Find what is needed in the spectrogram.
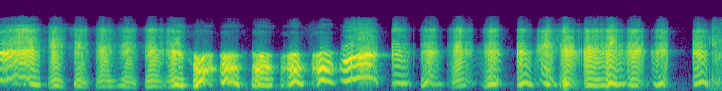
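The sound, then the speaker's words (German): A voice imitating a cartoon duck's quacking laugh: a long, rapid run of many buzzy, nasal quack-like bursts in a steady, bouncing rhythm, loud and alone throughout. “Und wenn man das schafft, kann man einfach als Donald Duck ein bisschen lachen, bis die Federn fliegen.”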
